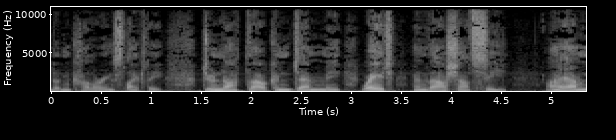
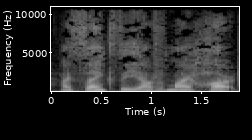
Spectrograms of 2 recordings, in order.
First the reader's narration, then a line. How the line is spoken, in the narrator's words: exclaimed Hendon, with a fervency which showed that he was touched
